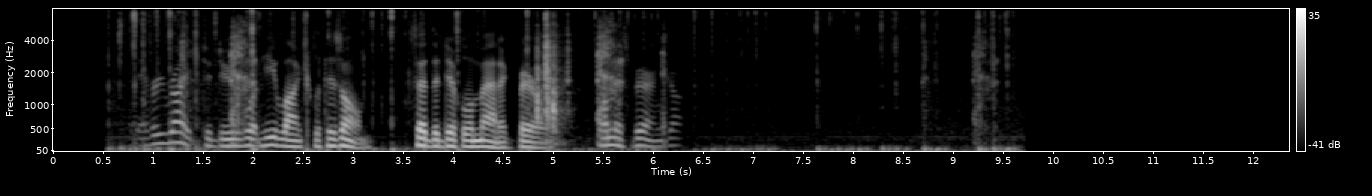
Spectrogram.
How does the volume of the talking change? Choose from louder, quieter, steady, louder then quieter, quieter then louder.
louder then quieter.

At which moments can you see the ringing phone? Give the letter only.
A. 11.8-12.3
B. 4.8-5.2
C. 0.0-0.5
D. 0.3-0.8
B.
